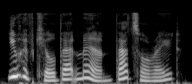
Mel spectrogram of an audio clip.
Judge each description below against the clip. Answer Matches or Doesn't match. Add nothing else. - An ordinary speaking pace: Doesn't match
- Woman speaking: Matches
